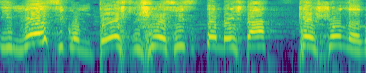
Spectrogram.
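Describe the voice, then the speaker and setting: A man speaks with music playing in the background. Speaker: preacher / radio evangelist. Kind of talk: sermon preached on a radio program. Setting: radio broadcast.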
